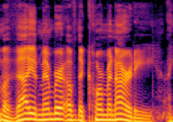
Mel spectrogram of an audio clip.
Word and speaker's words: Comirnaty: That name is Comirnaty. Comirnaty. I'll spell it for you. C-O-M-I-R-N-A-T-Y.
